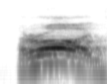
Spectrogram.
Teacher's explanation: জিভের আগার উল্টো পিঠ তার বরাবর উপরের তালুতে লেগে উচ্চারিত হবে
